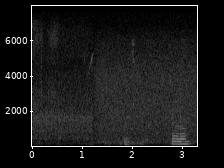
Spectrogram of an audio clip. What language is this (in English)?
Punjabi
